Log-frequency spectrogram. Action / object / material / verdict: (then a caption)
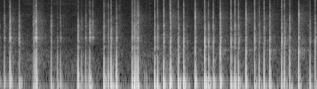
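tap / plastic bike helmet shell / plastic / none. A hollow green hard-shell plastic bike helmet is tapped and scratched with fingertips and nails. Rapid, irregular taps make dull, low thuds with short bright clicky edges that die away almost at once, mixed with faint scratching between them.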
